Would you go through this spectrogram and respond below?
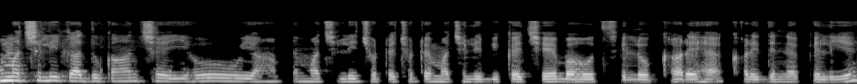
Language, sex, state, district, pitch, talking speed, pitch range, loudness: Angika, male, Bihar, Purnia, 130 Hz, 140 wpm, 120-145 Hz, -19 LUFS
